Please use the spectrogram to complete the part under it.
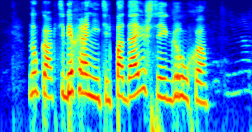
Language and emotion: Russian, angry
